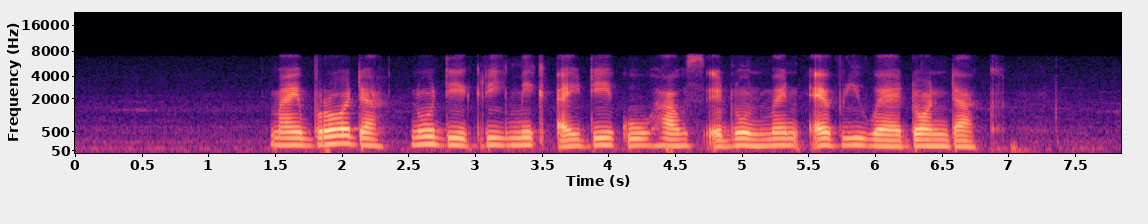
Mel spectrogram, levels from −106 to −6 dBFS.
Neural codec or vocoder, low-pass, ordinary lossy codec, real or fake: none; 7.2 kHz; none; real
